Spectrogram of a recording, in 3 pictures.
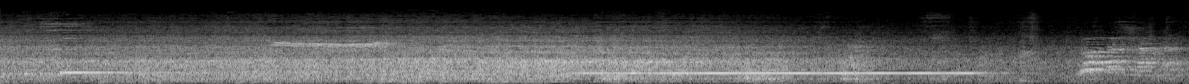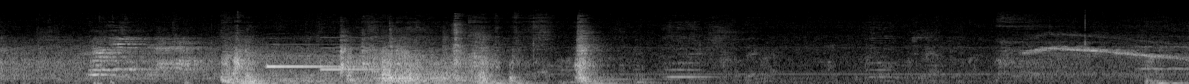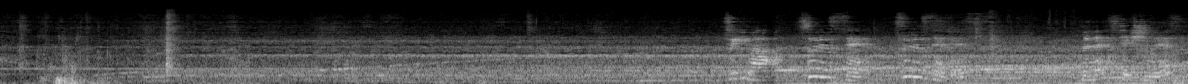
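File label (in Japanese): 走行音, 50000系, 車外ブザー入り; Tobu; ふじみ野-鶴瀬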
